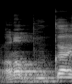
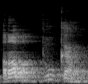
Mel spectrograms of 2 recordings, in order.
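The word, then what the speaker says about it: ربك: alam Ka faalbuka rbuka Ini bacanya enggak boleh diganti loh ya Jadi enggak boleh diganti r buuka r buka enggak boleh gitu walaupun to mirip mirip ya tapi kan itu baknya ditasdid rabbuka bukan R buuka kalau rq buuka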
